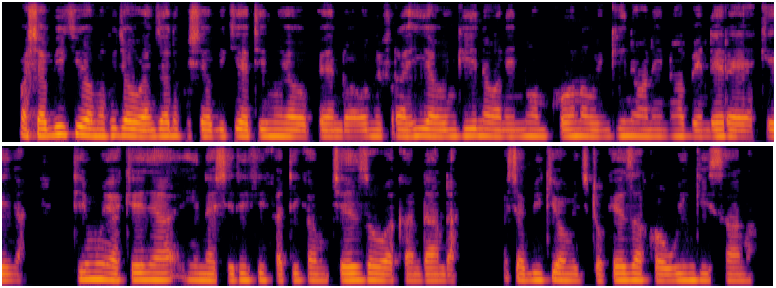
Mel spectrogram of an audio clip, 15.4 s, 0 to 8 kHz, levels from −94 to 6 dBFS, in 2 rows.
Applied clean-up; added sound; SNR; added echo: none; none; none; none.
